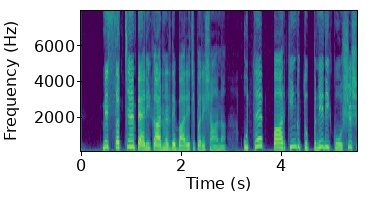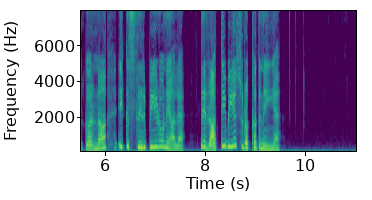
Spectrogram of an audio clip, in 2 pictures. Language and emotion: Dogri, angry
